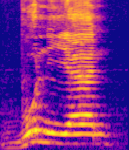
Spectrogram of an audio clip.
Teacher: Penambahan daripada hukum idgham tadi dengan 4 huruf tadi, ya, waw, min, nun, ada satu pembahagian hukum lagi dinamakan izhar mutlak. Walaupun nun mati bertemu dengan ya, tetapi tak boleh didengung.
